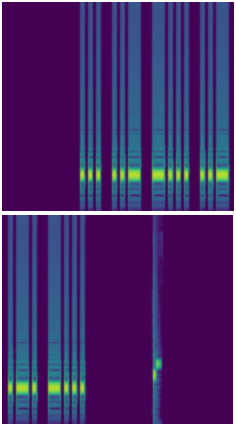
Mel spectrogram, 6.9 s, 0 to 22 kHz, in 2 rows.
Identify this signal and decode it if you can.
Morse code, heard as a keyed tone, about 20 wpm, 700 Hz. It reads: SUBURB
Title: Build A Word - 2 Letters At A Time - 6-Letter Words - 20wpm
